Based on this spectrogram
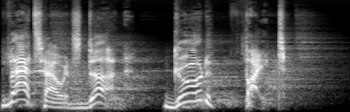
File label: Male Human Combat Win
